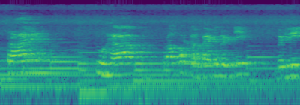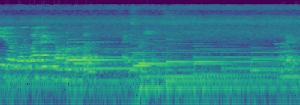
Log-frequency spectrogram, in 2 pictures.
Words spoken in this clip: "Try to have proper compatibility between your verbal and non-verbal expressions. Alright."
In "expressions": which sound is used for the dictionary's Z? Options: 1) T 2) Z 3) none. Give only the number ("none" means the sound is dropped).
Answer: 3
